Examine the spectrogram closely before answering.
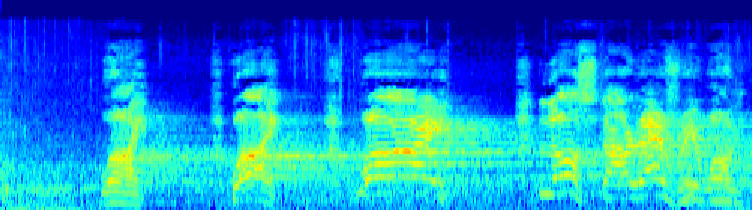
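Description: A man speaks in anguish, his voice breaking.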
